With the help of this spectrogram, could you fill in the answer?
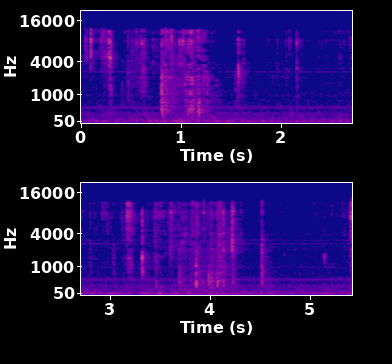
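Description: A metal utility knife blade scores a grid into a solid rectangular bar of pink soap held in the palm, then scrapes and cuts off small cubes. Crisp, bright scraping and crackling cuts come in quick bursts over a faint low hum, with soft patter as pieces break free.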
